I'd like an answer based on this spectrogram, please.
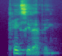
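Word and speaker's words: Caissie Levy: Is it Casey Levy? It is. That's how you say it, isn't it? Cassie Levy. Casey Levy.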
